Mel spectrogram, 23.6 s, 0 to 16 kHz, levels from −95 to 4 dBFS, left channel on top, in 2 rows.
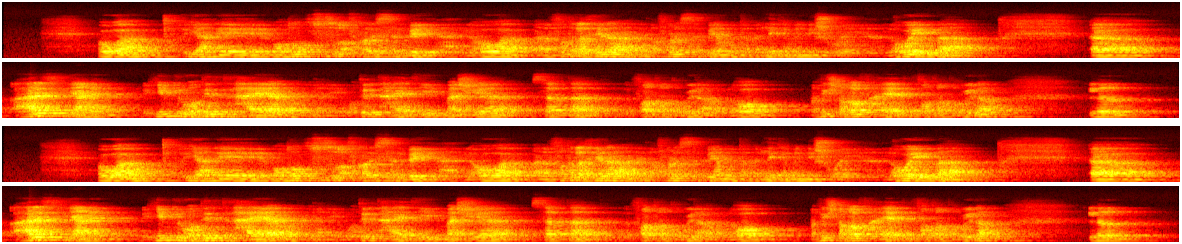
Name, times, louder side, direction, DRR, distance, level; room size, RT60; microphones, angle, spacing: voice 1, 0.4-9.6 10.0-11.6 11.9-12.8 13.2-19.4 19.9-22.4 22.6-22.9, right 1 dB, 55° right, -10 dB, 0.8 m, -24 dB
2.9 x 2.5 x 2.8 m, 1.4 s
head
